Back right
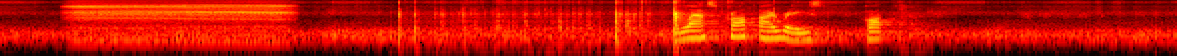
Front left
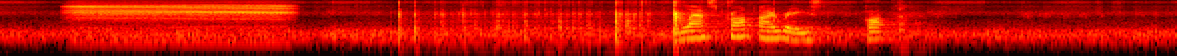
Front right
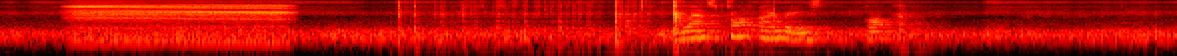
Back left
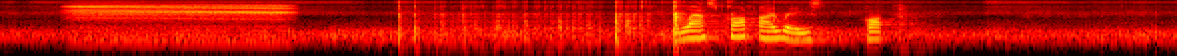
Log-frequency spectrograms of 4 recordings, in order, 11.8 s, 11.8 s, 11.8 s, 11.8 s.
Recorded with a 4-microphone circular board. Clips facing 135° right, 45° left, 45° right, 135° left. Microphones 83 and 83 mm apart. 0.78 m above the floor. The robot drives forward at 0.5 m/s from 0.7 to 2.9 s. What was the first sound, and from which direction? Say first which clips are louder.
Writing: even, back left 7 dB; 130° left.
